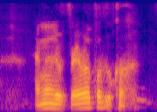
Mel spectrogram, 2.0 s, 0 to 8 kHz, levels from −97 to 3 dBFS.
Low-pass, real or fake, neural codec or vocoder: 7.2 kHz; fake; codec, 16 kHz, 1 kbps, FreqCodec, larger model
